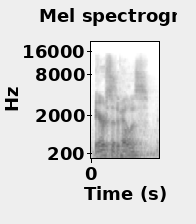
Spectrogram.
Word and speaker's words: erysipelas: Erysipelas.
